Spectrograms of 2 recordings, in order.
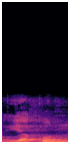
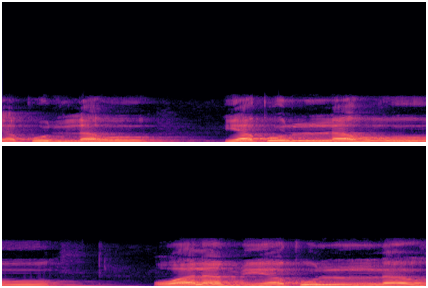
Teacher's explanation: قاف اور لام کو ملا کے پڑھنا ہے، نون کو نہیں پڑھنا چاہیے، نہ جوڑ میں اور نہ رواں میں پڑھنا چاہیے۔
